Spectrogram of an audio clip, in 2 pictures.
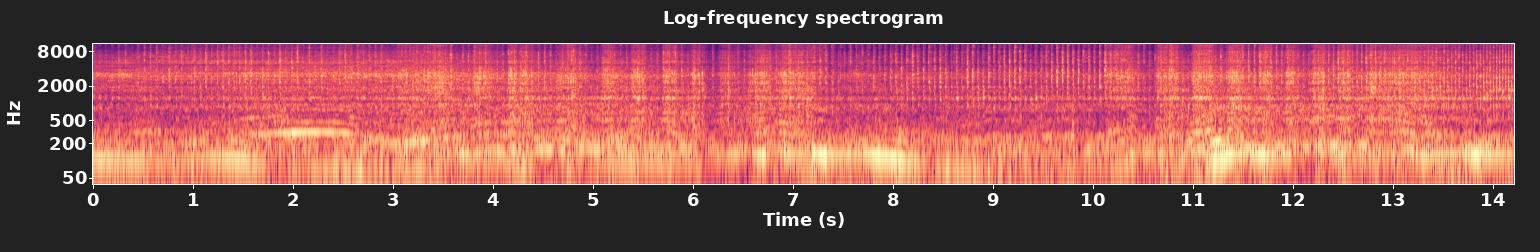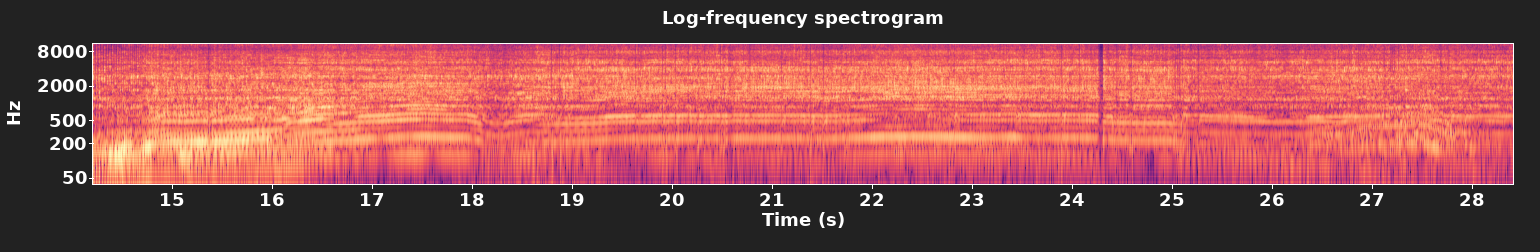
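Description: Demolition derby car's engine running, heard from inside the stripped cab, with heavy clanking and knocking of loose metal through the first half. About halfway it revs up and holds at high revs, dipping briefly once.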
